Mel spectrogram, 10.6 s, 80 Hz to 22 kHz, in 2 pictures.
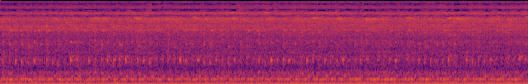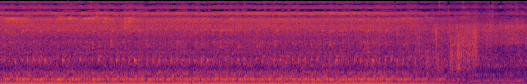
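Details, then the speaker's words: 1976 Chevy C10 pickup with a 250 inline-six, 3-speed manual and 50,000 original miles: a low, even rumble with a steady beat after the idle mixture screw was adjusted with a screwdriver. The rough idle is smoothed out and it now idles normally. "And this truck's not idling smoothest, so we're going to adjust the idle mixture screw here. I can lot there, you can hear it just smoothing it out."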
